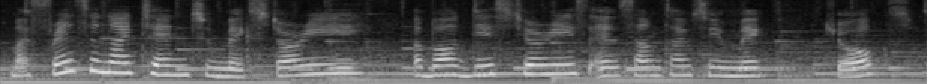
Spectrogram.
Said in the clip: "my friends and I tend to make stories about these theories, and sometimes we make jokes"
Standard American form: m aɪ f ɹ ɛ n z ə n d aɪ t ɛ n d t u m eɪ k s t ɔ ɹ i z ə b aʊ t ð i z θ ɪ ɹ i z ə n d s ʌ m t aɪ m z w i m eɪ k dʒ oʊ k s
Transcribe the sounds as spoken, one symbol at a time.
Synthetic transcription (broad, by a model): m aɪ f ɹ ɛ n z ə n aɪ t ɛ n t u m eɪ k s t ɔ ɹ i ə b aʊ t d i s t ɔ ɹ i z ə n s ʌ m t aɪ m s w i m eɪ k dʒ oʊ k s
